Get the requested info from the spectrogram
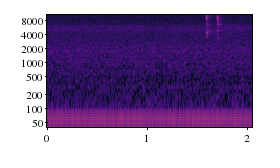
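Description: Two quick, light computer mouse clicks about one and a half seconds in, over a steady low electrical hum.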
